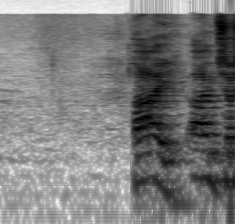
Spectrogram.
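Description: A middle-aged man speaks calmly through a webcam microphone.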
